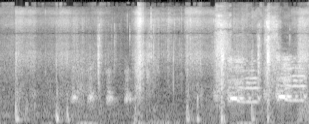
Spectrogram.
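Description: Chickens cluck in the Minecraft modpack DeceasedCraft, several short clucks amid game clatter and footsteps, moderately loud and close, with no talking.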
